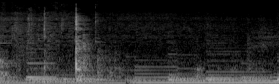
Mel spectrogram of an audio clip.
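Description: A sweet chhena mixture is stirred in a kadai on the stove. Soft sizzling runs throughout, with a spoon scraping against the metal pan and one sharp clink near the start.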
